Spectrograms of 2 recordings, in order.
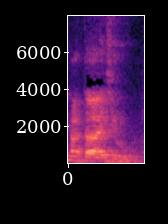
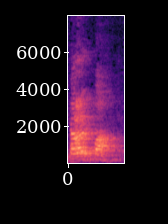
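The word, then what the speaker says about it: التاجر: You can't say atajiru. Wrong. Atta.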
